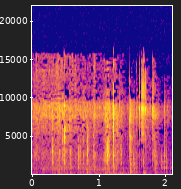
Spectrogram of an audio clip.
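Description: Faint, irregular light clicks and taps of a camera being handled and repositioned.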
